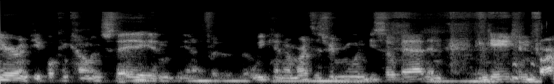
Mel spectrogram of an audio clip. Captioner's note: laugh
